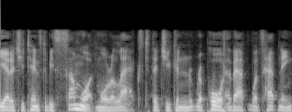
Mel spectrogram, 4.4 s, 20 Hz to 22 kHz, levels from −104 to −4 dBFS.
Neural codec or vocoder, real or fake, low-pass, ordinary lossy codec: autoencoder, 48 kHz, 128 numbers a frame, DAC-VAE, trained on Japanese speech; fake; 7.2 kHz; MP3, 48 kbps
